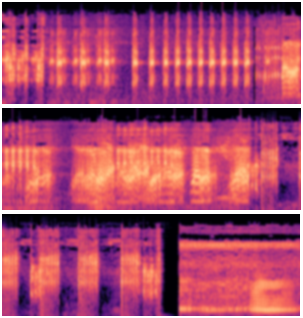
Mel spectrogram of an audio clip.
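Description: Frogs calling in fast trains of short, rattling croaks, with several voices overlapping into a loud chorus.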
